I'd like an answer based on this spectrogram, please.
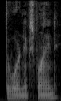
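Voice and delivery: ordinary delivery, nothing marked

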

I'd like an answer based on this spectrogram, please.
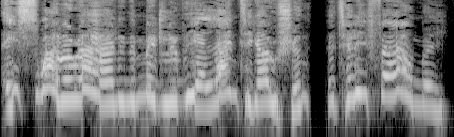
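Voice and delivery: very high, loud excited outburst; gasped. A narrator's reading. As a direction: tell of the rescue at a high-pitched pitch of amazement. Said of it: "gasped the centipede".

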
